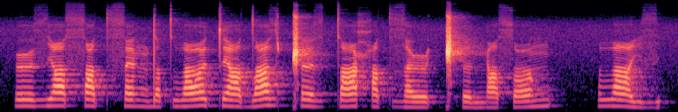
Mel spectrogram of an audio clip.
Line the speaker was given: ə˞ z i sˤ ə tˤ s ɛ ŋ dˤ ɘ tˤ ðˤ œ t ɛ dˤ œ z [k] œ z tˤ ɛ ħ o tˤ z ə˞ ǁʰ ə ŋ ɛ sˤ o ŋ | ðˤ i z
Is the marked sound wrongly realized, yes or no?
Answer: yes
